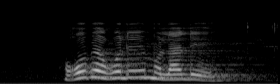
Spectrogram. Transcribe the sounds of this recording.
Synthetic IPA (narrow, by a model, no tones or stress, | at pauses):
ɣʊbɛɣʊlɪmʊlaleːŋ̩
